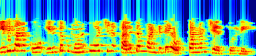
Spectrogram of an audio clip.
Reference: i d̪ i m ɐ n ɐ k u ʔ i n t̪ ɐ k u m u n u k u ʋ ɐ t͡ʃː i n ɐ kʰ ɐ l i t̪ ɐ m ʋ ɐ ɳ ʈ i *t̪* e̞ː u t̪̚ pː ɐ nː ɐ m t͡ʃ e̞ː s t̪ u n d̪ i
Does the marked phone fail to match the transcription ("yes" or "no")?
yes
